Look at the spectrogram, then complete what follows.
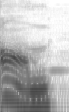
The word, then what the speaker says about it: Om: For Om, start with your mouth closed. Let the sound build in your chest before it comes out. It should feel like a gentle vibration rising up through your body.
